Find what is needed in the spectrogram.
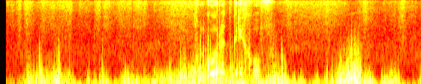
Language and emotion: Russian, neutral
